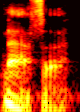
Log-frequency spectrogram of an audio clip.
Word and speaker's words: NASA: to the department name it is pronounced as the word NASA and not by spelling out the letters right well yikes okay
